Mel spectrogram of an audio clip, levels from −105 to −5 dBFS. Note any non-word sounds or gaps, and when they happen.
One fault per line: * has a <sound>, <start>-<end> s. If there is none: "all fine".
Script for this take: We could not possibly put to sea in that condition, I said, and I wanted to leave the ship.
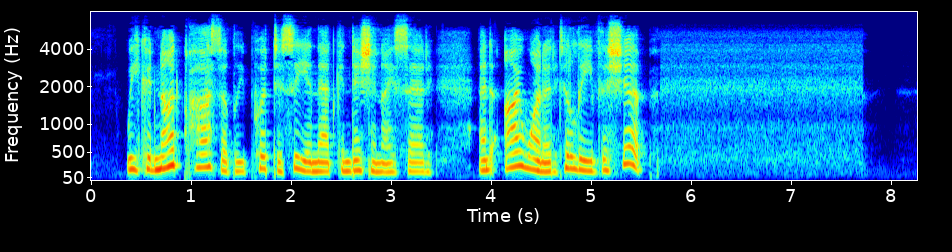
all fine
